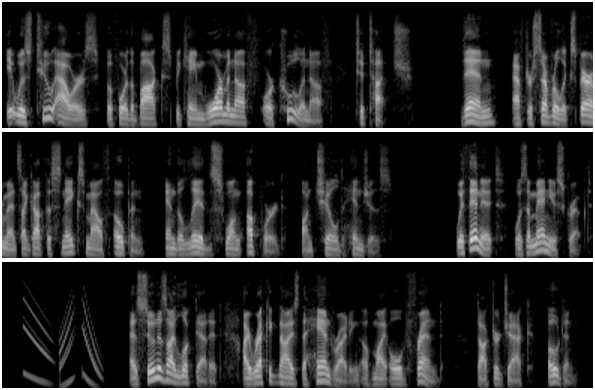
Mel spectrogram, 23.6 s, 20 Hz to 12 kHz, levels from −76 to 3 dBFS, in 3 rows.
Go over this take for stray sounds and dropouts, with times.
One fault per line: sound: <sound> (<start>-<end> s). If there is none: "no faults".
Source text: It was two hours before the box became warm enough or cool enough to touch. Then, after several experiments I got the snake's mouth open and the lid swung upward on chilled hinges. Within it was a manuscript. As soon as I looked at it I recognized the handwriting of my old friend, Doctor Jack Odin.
sound: chirp (16.0-17.1 s)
